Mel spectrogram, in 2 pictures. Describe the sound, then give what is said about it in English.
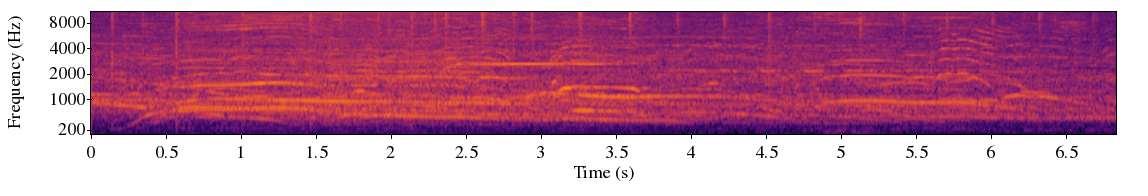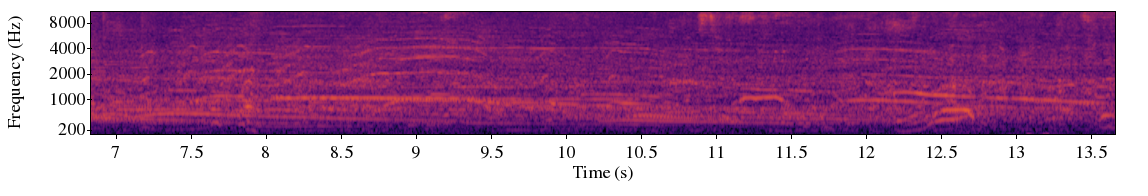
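Many voices of a crowd on a hill at Folk Fest howl together like wolves, long rising and falling wails overlapping in a dense, steady chorus for the whole stretch, loud at first and easing slightly later. “Or screaming, like making wolf howling sounds, for instance.”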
